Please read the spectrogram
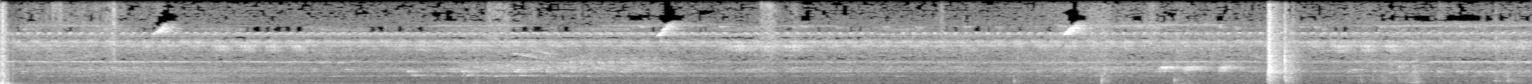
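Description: A paper CD sleeve being handled, with light crackling rustles and a few soft clicks, then a single sharp knock near the end, as of something set down on the desk. Under it there is a steady faint high-pitched background whine.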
